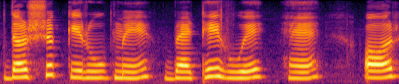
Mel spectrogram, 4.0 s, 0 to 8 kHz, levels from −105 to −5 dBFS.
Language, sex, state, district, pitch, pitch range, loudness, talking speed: Hindi, female, Himachal Pradesh, Shimla, 240 Hz, 230-275 Hz, -15 LUFS, 120 wpm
